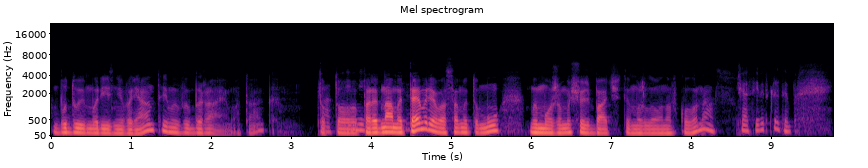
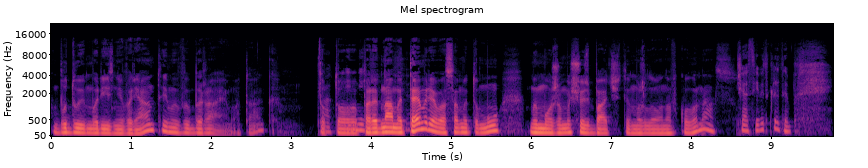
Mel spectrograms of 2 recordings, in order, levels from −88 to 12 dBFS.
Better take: second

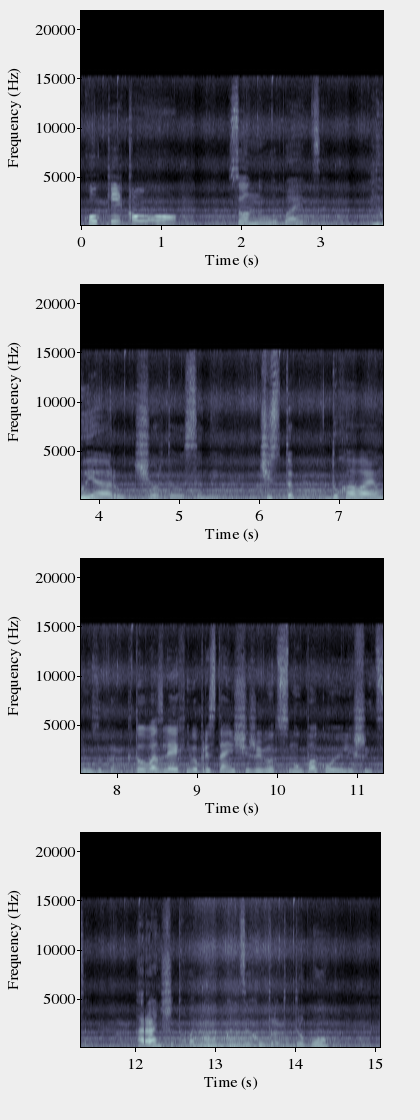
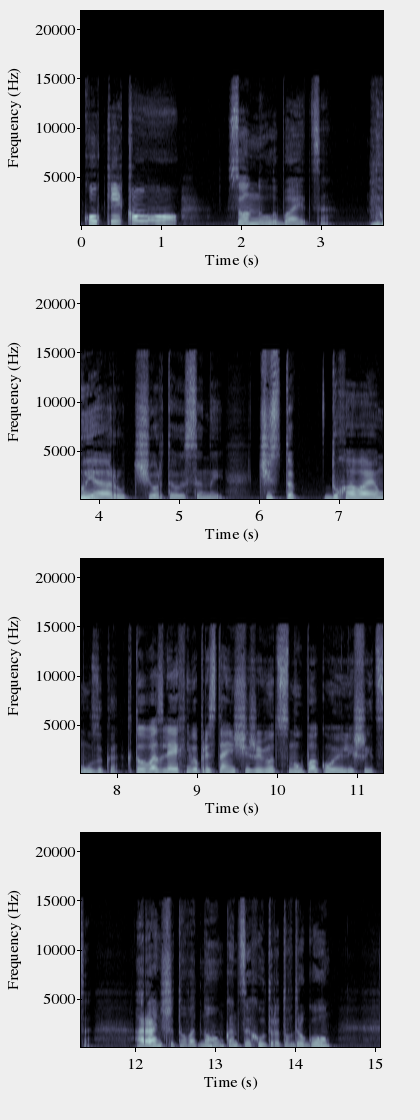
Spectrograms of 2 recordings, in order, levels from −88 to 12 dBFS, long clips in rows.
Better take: second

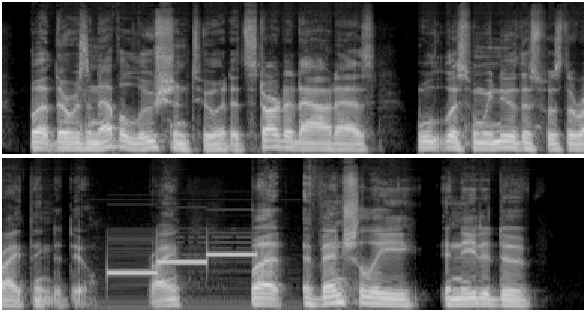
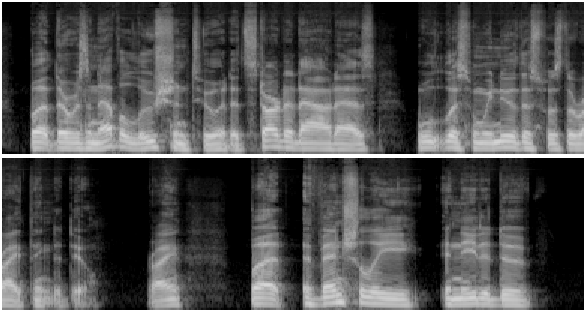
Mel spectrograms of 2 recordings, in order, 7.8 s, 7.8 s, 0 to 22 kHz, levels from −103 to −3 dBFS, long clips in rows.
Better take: second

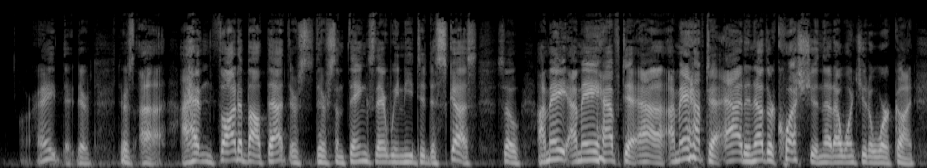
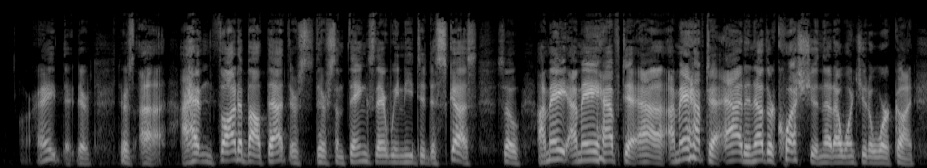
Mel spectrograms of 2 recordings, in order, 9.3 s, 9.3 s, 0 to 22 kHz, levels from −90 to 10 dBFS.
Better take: first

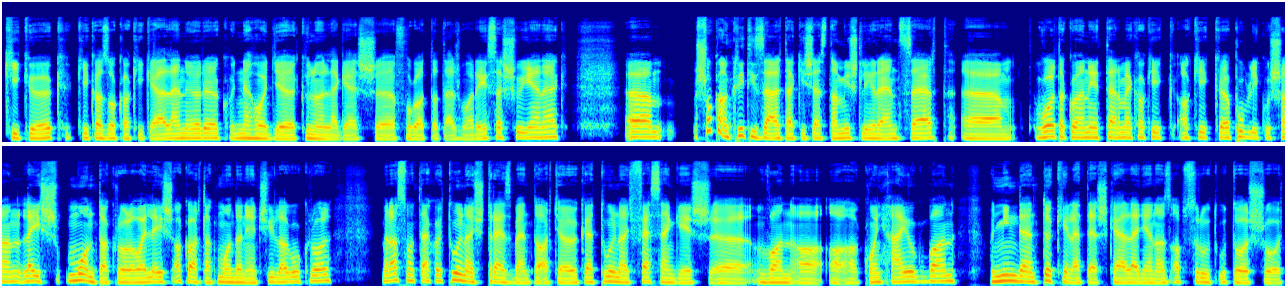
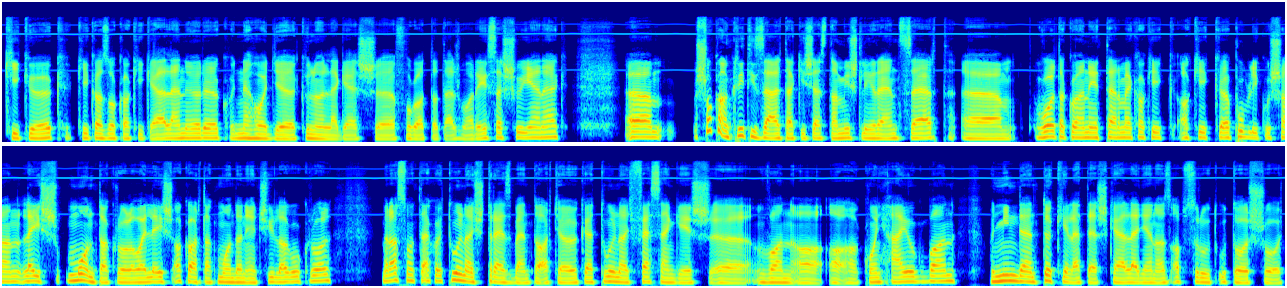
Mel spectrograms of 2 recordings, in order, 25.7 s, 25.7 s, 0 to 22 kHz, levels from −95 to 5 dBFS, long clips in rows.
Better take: first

